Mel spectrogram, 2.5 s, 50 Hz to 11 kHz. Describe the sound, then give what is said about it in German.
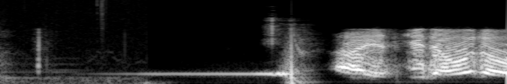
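In the evening, a steady telephone dial tone hums and slowly grows louder for about a second, then cuts off with a sharp click as the call connects and a voice starts talking. “Abends, wahrscheinlich gegen 7.07 Uhr, telefonieren die beiden wieder”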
